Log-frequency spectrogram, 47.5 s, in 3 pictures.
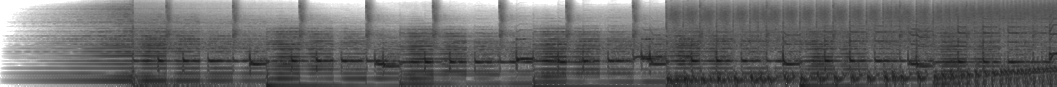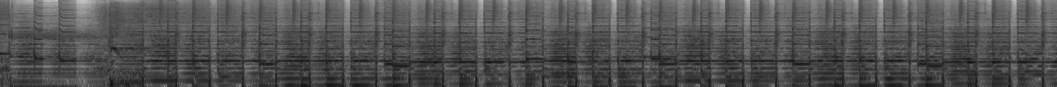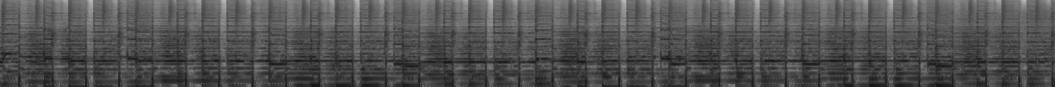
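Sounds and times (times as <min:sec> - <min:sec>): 
summer uplifting pop music: 0:02.0 - 0:47.5.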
